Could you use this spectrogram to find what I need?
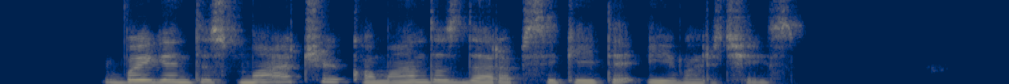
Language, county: Lithuanian, Kaunas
